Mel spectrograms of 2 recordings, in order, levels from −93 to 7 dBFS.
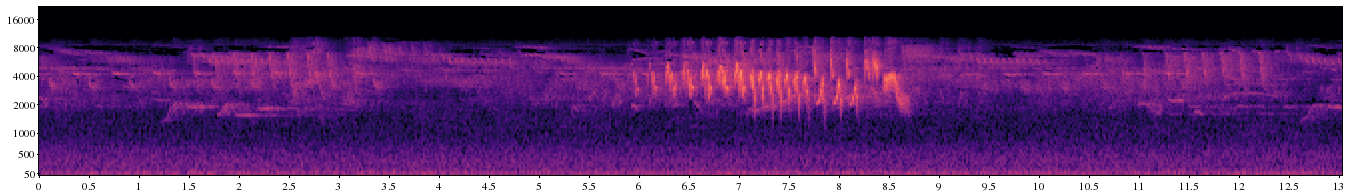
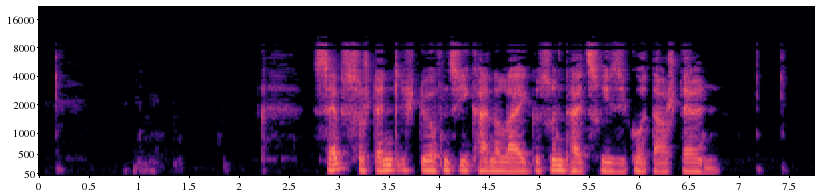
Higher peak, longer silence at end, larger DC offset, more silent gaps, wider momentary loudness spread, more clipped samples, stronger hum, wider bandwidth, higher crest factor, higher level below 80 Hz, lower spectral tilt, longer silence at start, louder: first, -2 dBFS vs -6 dBFS; second, 0 s vs 0.95 s; neither; neither; about the same, 23 LU vs 23 LU; neither; neither; first, 11 kHz vs 9.6 kHz; about the same, 24 dB vs 20 dB; about the same, -52 dBFS vs -52 dBFS; second, 1.5 dB/octave vs -4 dB/octave; second, 0 s vs 0.15 s; first, -19 LUFS vs -23 LUFS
